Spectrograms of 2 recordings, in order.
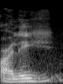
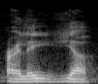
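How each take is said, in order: First: The word ends without a final vowel. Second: The word ends with an open final vowel. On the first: The reader stops at this word. "यहाँ रुकेंगे तो अलैह पढ़ा जाएगा" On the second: The reading continues without stopping. "मिलाकर पढ़ेंगे अलैया"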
